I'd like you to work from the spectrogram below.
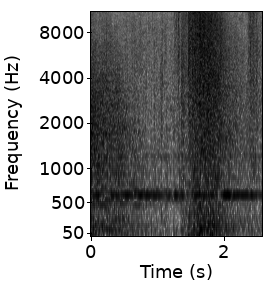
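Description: A musket volley in the Imperial Splendour game, Prussian campaign, crackles as a dense rolling fusillade of overlapping shots, sustained and fairly loud over a steady background tone.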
